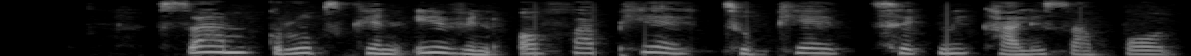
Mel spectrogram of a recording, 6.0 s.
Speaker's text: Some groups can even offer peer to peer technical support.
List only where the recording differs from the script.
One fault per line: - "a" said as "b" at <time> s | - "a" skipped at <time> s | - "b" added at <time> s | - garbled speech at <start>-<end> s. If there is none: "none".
none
